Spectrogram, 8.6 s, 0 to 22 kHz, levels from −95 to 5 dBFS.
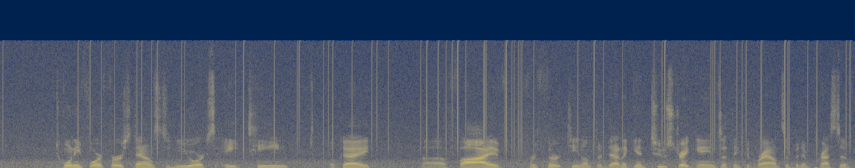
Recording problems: hiss; noticeable; throughout; 15 dB below the speech
crackle, like an old record; noticeable; 10 dB below the speech

